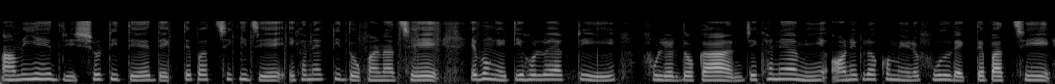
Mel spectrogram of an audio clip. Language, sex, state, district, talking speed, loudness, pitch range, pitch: Bengali, female, West Bengal, Malda, 135 wpm, -32 LUFS, 195-230 Hz, 210 Hz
